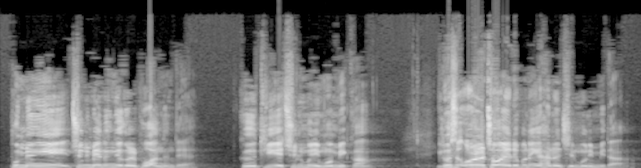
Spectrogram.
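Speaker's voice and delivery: ordinary delivery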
